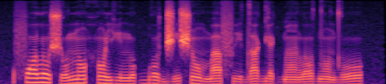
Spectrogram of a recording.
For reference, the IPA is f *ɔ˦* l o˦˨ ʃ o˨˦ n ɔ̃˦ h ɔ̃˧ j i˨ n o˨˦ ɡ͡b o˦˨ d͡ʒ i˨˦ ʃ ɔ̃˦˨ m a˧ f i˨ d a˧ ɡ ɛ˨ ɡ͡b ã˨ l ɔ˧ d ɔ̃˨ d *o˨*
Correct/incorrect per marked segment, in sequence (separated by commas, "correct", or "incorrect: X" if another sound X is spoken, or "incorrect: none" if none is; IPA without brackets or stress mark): correct, incorrect: o˨˦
